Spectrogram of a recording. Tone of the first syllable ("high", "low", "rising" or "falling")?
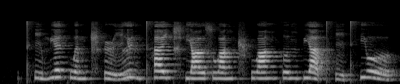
low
